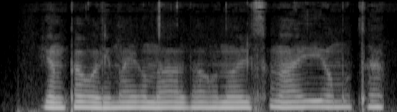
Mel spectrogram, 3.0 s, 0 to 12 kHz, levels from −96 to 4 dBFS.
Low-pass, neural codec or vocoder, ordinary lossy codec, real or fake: 10.8 kHz; none; Opus, 64 kbps; real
